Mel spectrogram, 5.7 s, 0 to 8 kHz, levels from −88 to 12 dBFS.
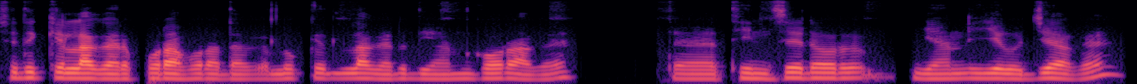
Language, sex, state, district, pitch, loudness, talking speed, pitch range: Chakma, male, Tripura, Dhalai, 135 Hz, -22 LUFS, 190 wpm, 130-145 Hz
